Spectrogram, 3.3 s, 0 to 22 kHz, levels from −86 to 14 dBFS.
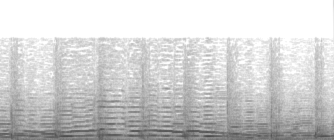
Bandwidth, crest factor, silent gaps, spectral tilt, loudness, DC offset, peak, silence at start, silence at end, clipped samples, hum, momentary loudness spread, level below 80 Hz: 16.5 kHz; 16 dB; none; -4 dB/octave; -22 LUFS; under 0.1%; -6 dBFS; 0 s; 0 s; under 0.1%; none; 6 LU; -46 dBFS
